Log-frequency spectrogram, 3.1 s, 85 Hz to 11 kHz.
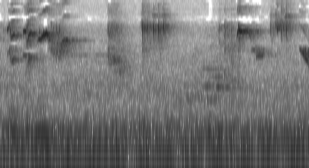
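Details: Superb starlings at the St Louis Zoo, 15 September 2012, sing a rambling run of high chirps, squeaks and short whistles, with harsher notes mixed in, over a steady low background hum.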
